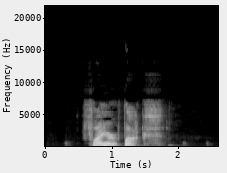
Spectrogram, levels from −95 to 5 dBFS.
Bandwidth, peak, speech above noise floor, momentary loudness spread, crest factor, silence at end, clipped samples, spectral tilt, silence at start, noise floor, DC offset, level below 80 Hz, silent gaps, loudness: 7.6 kHz; -6 dBFS; 48 dB; 19 LU; 20 dB; 0.85 s; under 0.1%; -5 dB/octave; 0.6 s; -69 dBFS; under 0.1%; -68 dBFS; none; -22 LUFS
